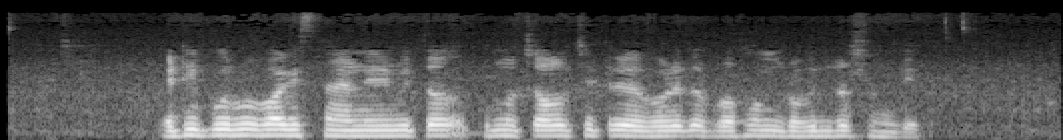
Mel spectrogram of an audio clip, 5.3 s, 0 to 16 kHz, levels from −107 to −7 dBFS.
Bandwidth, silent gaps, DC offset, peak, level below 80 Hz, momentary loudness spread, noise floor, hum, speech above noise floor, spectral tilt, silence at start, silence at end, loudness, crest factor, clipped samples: 10.5 kHz; none; under 0.1%; -2 dBFS; -58 dBFS; 11 LU; -54 dBFS; none; 35 dB; -9.5 dB/octave; 0.8 s; 0.75 s; -20 LUFS; 20 dB; under 0.1%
